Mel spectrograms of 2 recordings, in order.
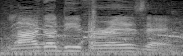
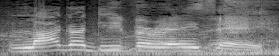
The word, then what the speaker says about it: Lago di Varese: Okay, let's get the official pronunciation of this lake. I'm not the official. Let's get it. It's what? Lake? Lago di Varese. Lago di Varese.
